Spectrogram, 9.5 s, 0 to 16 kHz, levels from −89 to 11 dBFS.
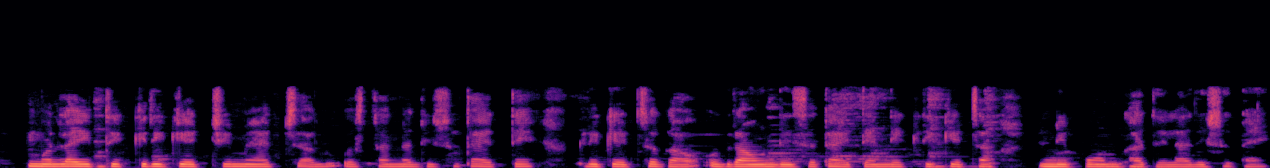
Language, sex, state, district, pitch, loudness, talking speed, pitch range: Marathi, female, Maharashtra, Dhule, 195 Hz, -24 LUFS, 130 wpm, 185-205 Hz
